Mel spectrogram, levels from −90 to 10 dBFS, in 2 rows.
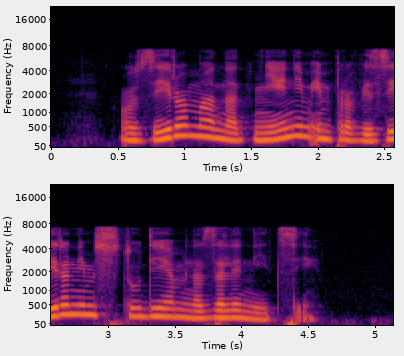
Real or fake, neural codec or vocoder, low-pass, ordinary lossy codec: real; none; 7.2 kHz; none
